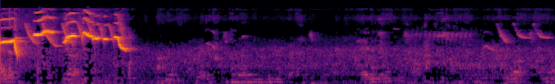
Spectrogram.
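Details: Oriental magpie-robin singing a loud two-second burst of rich, rapidly varied whistled notes sliding up and down, then near silence broken by a few faint high chirps toward the end.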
